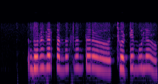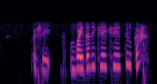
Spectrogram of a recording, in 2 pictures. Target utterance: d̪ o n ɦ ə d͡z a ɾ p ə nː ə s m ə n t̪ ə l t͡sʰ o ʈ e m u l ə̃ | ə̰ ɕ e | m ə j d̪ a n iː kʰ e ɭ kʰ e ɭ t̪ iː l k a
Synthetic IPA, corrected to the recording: d̪ o n ɦ ə d͡z a ɾ p ə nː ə s n ə n t̪ ə ɾ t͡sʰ o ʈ e m u l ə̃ | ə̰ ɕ e | m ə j d̪ a n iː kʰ e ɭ kʰ e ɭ t̪ iː l k a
